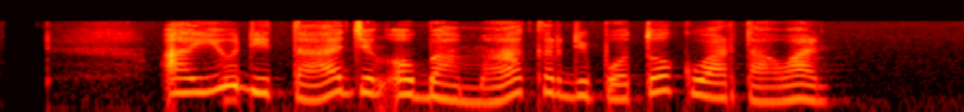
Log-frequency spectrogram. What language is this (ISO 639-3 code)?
sun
